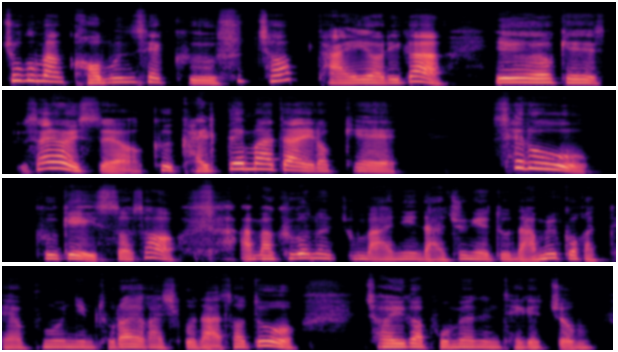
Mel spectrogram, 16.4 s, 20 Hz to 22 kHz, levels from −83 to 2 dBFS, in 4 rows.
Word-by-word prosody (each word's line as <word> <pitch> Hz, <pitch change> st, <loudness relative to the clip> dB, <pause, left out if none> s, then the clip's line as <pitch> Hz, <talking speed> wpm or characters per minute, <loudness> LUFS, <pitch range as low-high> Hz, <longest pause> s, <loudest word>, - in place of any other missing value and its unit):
조그마한 270 Hz, -4 st, +2 dB
검은색 200 Hz, +4 st, -1 dB
그 150 Hz, -5 st, -4 dB
수첩 265 Hz, -, -4 dB
다이어리가 165 Hz, -, +3 dB, 0.3 s
이렇게 190 Hz, -4 st, +5 dB, 0.3 s
쌓여 285 Hz, +2 st, +6 dB
있어요. 150 Hz, -8 st, -1 dB
그 190 Hz, -4 st, -1 dB
갈 150 Hz, -1 st, -2 dB
때마다 245 Hz, +1 st, +4 dB
이렇게 155 Hz, -4 st, -1 dB, 0.6 s
새로 280 Hz, -, +3 dB, 0.4 s
그게 185 Hz, -1 st, +1 dB
있어서 140 Hz, -, -2 dB, 0.4 s
아마 165 Hz, +4 st, -1 dB
그거는 205 Hz, +2 st, -1 dB
좀 165 Hz, 0 st, -10 dB
많이 145 Hz, +2 st, -5 dB
나중에도 130 Hz, +1 st, -5 dB
남을 165 Hz, -, -1 dB
것 175 Hz, -, -3 dB
같아요. 125 Hz, +1 st, -9 dB
부모님 155 Hz, -2 st, -5 dB
돌아가시고 145 Hz, -3 st, -3 dB
나서도 155 Hz, -, 0 dB, 0.4 s
저희가 170 Hz, -1 st, +2 dB
보면은 150 Hz, -1 st, -4 dB
되게 130 Hz, 0 st, -6 dB
좀 115 Hz, +3 st, -6 dB
165 Hz, 280 characters per minute, -21 LUFS, 140-200 Hz, 0.6 s, 쌓여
